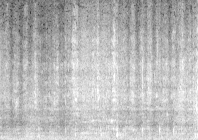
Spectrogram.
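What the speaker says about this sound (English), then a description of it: "And just keep beating until the mixture turns smooth." Pastry cream mixture for chocolate éclairs is beaten in a bowl, giving quick, rhythmic scraping and tapping strokes, close and fairly quiet with no voices.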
